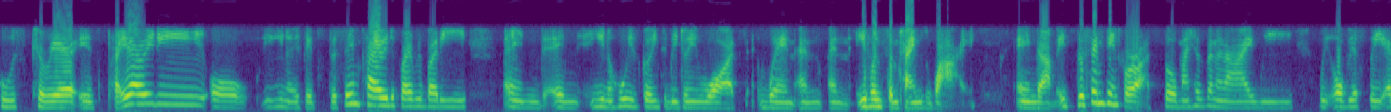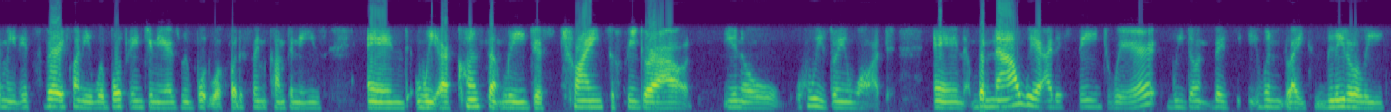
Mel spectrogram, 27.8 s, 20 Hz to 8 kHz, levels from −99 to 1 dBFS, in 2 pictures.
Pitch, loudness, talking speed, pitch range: 165 Hz, -22 LUFS, 200 wpm, 155-180 Hz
